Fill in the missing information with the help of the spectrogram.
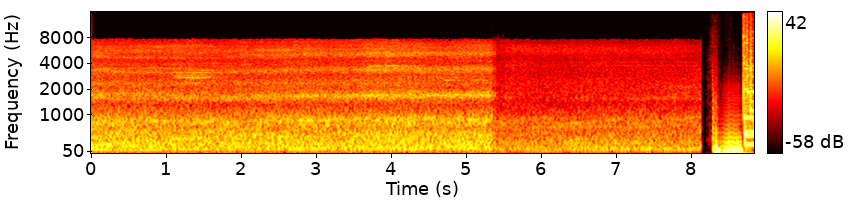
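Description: Loud steady rumble of passing vehicles, dropping to a quieter hiss about five seconds in. Music starts near the end.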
